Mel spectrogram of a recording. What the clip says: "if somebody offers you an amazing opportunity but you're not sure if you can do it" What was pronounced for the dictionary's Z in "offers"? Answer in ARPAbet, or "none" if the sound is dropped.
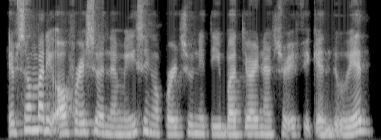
S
